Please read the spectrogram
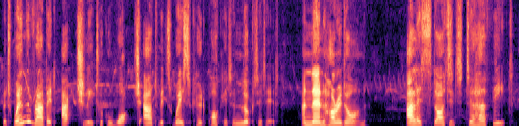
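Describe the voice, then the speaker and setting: A woman narrating a children's storybook audiobook with expressive, scripted storytelling. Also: medium pitch, brisk, no room sound.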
